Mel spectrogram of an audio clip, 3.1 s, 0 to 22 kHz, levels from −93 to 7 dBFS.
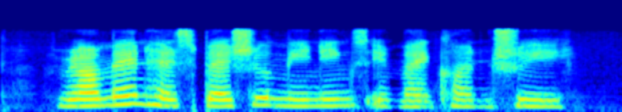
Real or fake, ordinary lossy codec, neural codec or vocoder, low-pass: fake; none; vocoder, 24 kHz, 100 mel bands, Vocos; 7.2 kHz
